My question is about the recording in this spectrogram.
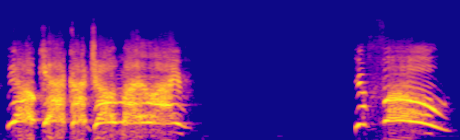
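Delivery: high, loud, slow shrieked defiance; hammed-up furious shriek; mock screamed rage. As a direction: scream it at the boss in fake fury.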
